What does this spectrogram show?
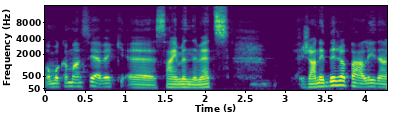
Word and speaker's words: Nemec: On va parler de Simon Nemec, en tout cas, Nemec, mais on le prononce Nemetz.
